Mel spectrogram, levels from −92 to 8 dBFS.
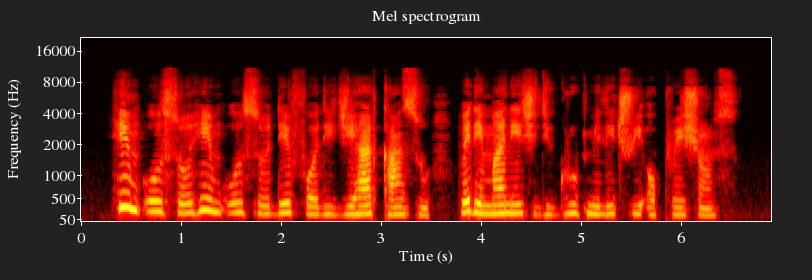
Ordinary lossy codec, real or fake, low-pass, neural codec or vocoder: AAC, 32 kbps; real; 10.8 kHz; none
